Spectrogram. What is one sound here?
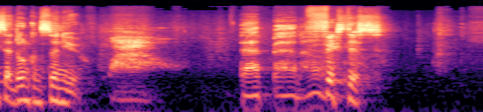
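A young man answers in a bright, animated voice.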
